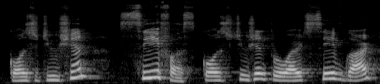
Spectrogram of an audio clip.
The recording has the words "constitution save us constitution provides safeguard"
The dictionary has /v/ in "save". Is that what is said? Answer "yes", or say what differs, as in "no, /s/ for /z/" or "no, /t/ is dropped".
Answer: no, /f/ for /v/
